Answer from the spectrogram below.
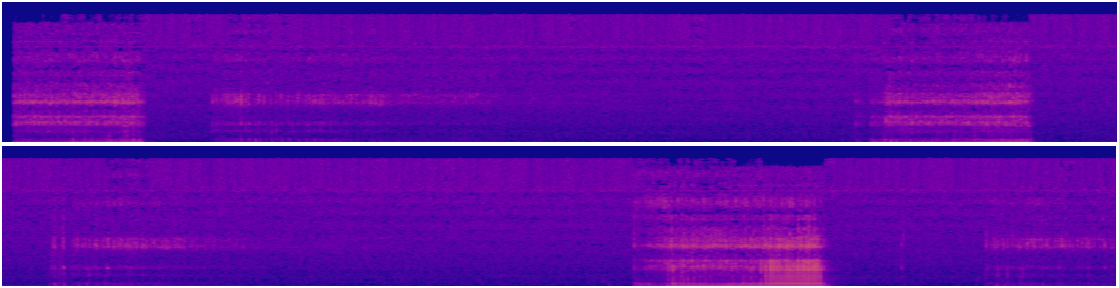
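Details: Loud rattling snores on inhalation, repeating about every six to seven seconds, with quiet breathing between; snoring loud enough to drown out TV.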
